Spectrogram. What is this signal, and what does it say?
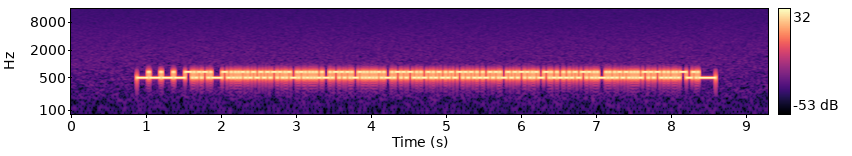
RTTY (45.45 baud, 170 Hz shift), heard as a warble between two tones, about 590 Hz centre. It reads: NSWI BDYK GRSK NUWW PUGI BHQW XFIY NJOG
